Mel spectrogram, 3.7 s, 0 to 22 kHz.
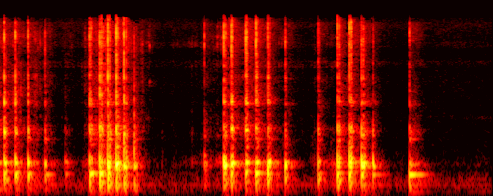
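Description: A thin metal tool scrapes across the ridges of an empty, hollow, clear plastic water bottle, making short bursts of rapid, dry clicking ticks. The ticks have a hollow, woody ring around 550 Hz with bright edges, and they come in clusters separated by brief silences.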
